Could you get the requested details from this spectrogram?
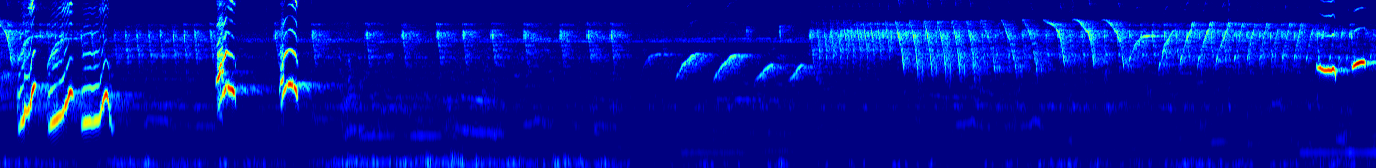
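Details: White-rumped shama in breeding condition giving short bursts of sharp, sweeping whistles at the start and the end. Quieter, rapid high trills come in between, with steady low rumbling noise.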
